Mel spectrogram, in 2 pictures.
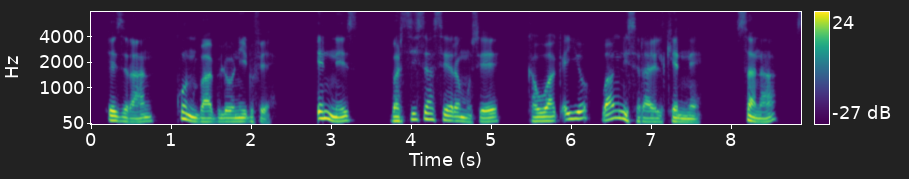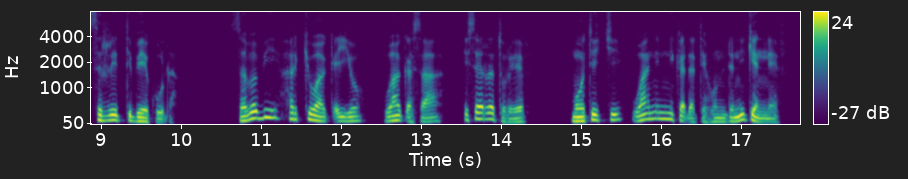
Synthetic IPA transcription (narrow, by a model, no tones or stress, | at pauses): ʔɪzɾaːŋ | kʊnbaːbɪlo̞ːniːᶑʊfɛ | ʔɪnːɪs | bɐɾsiːsaːse̞ːɾɐmʊse̞ː | kɐnwaːkʼɐjːɔwaːnnɪsɾaːʔɛlkʰɛnːɛ | sɐnaː | sɪrːiːt̪ːɪbe̞ːkuːᶑɐ̥ | sɐβɐbiːhɐɾkɪwaːkʼɐjːɔ | waːkʼɐsaː | ɪsɐɪrːɐt̪ʊɾe̞ːf | mo̞ːt̪ɪt͡ʃːɪwaːnɪnːɪkɐᶑɐt̪ɛɦʊnd̪ɐnikɛnːe̞ːf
